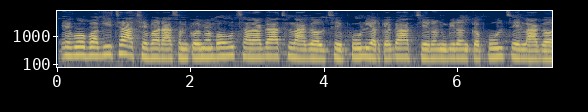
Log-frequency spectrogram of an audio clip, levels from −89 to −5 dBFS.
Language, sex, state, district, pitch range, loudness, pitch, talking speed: Maithili, female, Bihar, Samastipur, 170-190 Hz, -18 LUFS, 180 Hz, 185 wpm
